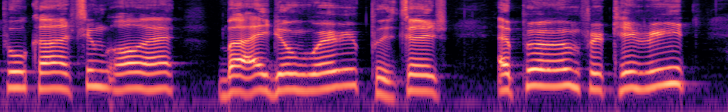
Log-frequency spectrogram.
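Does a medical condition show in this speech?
Yes: cerebral palsy.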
